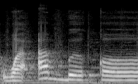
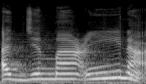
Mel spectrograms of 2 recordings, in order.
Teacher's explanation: maka membacanya harus kita pantulkan, ya. Nabratan qawiyatan, terdengar seperti suara pantulan yang kuat ataupun yang keras, dan cara pembacaannya itu adalah setengah harokat. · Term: qalqalah sugro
